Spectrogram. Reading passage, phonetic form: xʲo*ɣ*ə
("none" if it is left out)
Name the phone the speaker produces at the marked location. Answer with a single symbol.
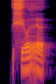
r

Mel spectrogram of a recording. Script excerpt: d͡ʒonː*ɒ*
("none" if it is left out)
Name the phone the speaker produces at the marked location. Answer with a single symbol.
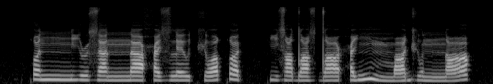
ɑ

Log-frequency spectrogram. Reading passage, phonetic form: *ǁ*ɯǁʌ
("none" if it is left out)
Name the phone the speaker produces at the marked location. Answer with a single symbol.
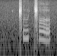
ǁ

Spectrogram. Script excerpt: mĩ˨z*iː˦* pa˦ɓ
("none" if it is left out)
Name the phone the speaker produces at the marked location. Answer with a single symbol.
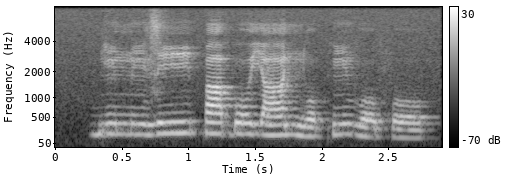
iː˦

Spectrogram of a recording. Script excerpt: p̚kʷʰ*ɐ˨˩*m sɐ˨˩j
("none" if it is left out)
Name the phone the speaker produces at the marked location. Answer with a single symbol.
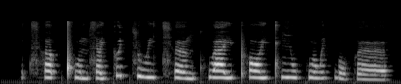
ɐ˨˩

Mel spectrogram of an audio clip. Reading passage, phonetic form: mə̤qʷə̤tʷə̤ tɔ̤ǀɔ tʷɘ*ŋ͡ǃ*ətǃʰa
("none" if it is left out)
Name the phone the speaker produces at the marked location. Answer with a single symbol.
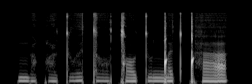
ŋ͡ǃ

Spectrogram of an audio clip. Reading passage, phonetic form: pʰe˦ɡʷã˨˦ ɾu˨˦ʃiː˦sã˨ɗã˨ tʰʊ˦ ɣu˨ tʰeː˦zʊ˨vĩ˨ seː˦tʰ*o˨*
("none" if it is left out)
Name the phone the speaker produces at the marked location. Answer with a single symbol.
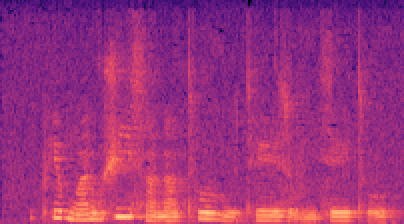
o˨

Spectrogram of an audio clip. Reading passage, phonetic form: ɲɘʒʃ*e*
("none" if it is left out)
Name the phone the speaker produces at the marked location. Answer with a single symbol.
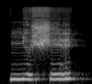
e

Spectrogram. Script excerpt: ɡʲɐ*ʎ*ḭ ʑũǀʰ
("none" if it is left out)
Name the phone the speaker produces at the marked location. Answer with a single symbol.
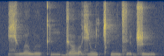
lˠ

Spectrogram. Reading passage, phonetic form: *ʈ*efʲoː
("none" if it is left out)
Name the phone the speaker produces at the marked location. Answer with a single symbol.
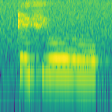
ʈ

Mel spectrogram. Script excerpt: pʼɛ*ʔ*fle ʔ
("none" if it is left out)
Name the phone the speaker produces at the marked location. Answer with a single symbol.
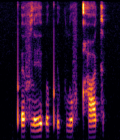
none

